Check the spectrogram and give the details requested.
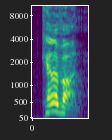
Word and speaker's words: Canavan: How do you say Paleo? Canavan? Canavan. You said it better than me.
